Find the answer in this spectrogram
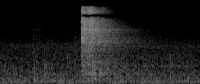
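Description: A single sharp strike of a steel sidesword about a second in, with a ringing tail that dies away over about half a second.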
